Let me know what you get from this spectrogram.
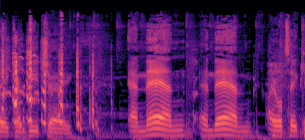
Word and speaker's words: Nkemdiche: And the N is silent, Hodge. How dare you mispronounce it? I even said it earlier for you. Kemdiche.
